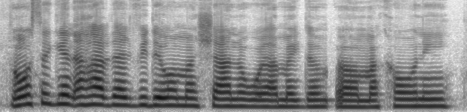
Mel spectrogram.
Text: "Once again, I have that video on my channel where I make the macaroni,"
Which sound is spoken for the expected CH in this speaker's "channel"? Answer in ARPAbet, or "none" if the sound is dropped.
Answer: SH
